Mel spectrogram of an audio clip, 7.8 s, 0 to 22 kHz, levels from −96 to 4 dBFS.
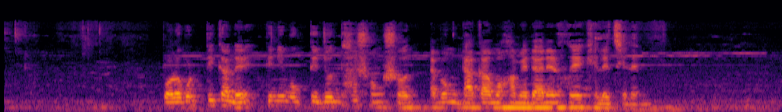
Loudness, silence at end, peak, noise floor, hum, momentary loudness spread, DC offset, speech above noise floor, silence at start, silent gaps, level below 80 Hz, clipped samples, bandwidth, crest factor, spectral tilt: -29 LUFS; 0.25 s; -10 dBFS; -59 dBFS; none; 17 LU; under 0.1%; 31 dB; 0.15 s; none; -54 dBFS; under 0.1%; 11.5 kHz; 20 dB; -5.5 dB/octave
